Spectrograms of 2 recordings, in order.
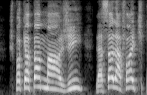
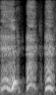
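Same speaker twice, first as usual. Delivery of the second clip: sharp panicked intake of breath; short gasping breath of anxiety; anxious gasp; 5 semitones higher, 7 dB quieter than usual. Retold or imitated. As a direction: gasp like a panic attack hitting. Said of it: "pendant que je fais ça".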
